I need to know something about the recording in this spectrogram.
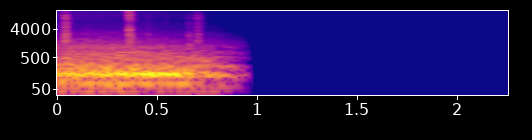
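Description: Steady low hum inside the cabin of a 2009 Mercedes-Benz S600, its twin-turbo V12 running, with one light click. It cuts off suddenly about a second in.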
